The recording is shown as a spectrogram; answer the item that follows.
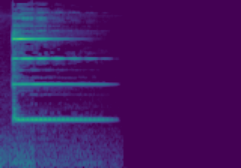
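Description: A single bright bell ding sound effect, the notification-bell chime of a subscribe-button animation, struck just after the start and ringing out over about a second.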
